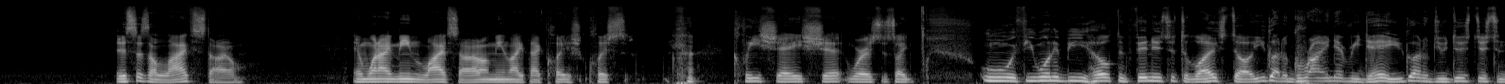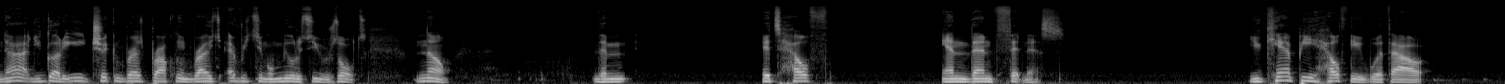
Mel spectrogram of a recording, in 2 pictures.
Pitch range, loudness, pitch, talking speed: 120-150 Hz, -24 LUFS, 135 Hz, 145 wpm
